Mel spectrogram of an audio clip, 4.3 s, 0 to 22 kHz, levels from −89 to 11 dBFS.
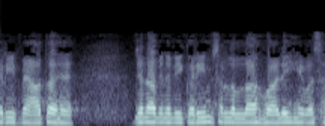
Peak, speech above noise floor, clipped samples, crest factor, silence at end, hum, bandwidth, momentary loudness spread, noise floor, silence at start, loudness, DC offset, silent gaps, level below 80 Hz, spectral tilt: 0 dBFS; 30 dB; under 0.1%; 12 dB; 0 s; none; 7.4 kHz; 4 LU; -41 dBFS; 0 s; -12 LUFS; under 0.1%; none; -50 dBFS; -9 dB/octave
